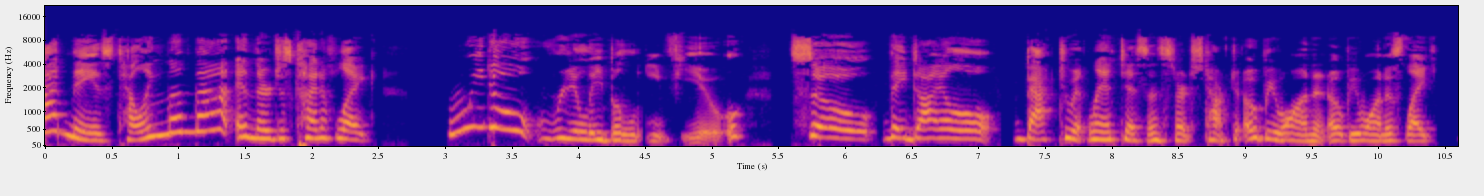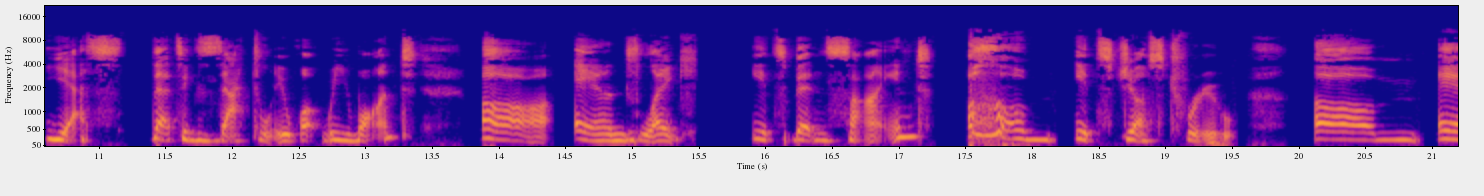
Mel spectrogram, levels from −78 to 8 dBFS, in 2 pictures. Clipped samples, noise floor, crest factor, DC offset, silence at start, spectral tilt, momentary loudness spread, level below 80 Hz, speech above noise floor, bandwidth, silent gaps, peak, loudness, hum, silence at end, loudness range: under 0.1%; -56 dBFS; 16 dB; under 0.1%; 0 s; -3.5 dB/octave; 8 LU; -42 dBFS; 41 dB; 11.5 kHz; none; 0 dBFS; -15 LUFS; none; 0 s; 2 LU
